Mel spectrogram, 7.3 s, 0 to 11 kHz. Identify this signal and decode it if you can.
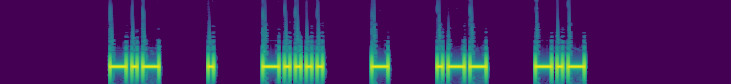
Morse code, heard as a keyed tone, about 22 wpm, spaced as for 12 wpm, 700 Hz. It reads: KE6TWK
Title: USA Call Signs - 6 Characters - 3x Character Spacing - 22wpm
